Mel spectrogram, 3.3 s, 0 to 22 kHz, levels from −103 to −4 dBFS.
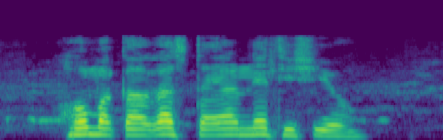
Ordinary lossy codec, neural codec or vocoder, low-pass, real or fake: AAC, 64 kbps; codec, 16 kHz, 8 kbps, FreqCodec, larger model; 7.2 kHz; fake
